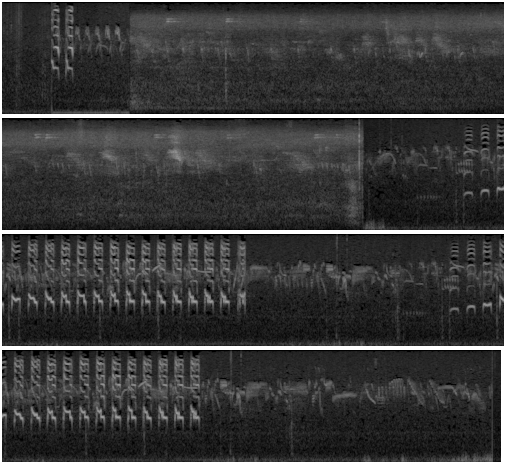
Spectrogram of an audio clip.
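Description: Wild birds chirping and calling over a steady hiss. After a sudden cut about thirteen seconds in, a songbird sings twice, each song a fast series of repeated notes, about four a second, rising in pitch and lasting about five seconds, with other birds chirping behind.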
